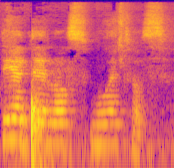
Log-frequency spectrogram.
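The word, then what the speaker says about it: Día de los Muertos: How do you pronounce that? Dia de los Muertos.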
